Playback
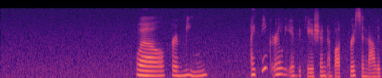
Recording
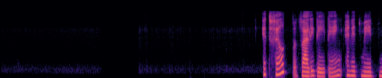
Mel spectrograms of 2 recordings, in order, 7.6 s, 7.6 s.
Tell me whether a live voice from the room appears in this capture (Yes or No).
Yes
